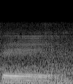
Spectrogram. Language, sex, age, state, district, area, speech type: Punjabi, male, 30-45, Punjab, Gurdaspur, urban, spontaneous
